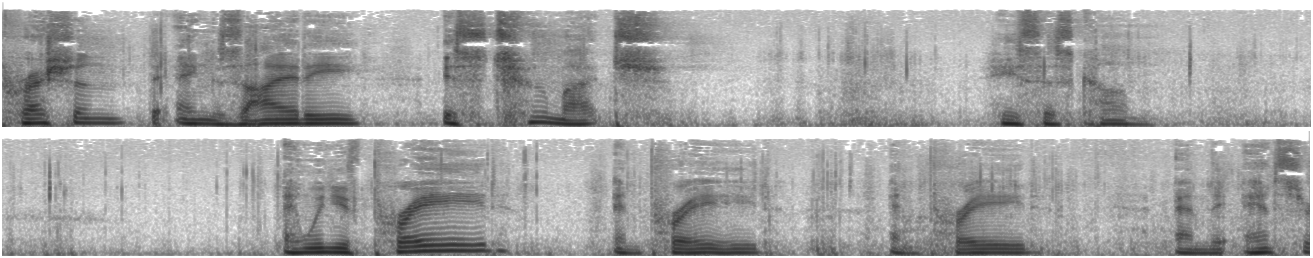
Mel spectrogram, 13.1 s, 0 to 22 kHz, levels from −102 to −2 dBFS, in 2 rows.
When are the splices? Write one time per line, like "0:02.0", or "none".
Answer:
0:07.9

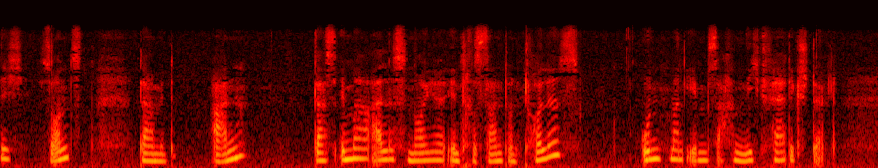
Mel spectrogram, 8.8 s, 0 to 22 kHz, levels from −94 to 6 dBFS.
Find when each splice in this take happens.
none

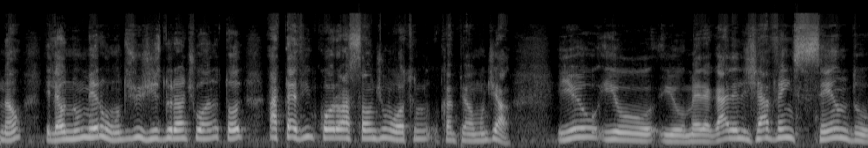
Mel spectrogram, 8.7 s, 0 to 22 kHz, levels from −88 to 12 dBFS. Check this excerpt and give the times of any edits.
none

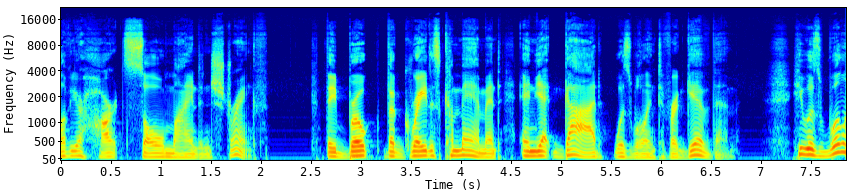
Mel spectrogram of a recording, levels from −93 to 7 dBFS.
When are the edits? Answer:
0:02.5

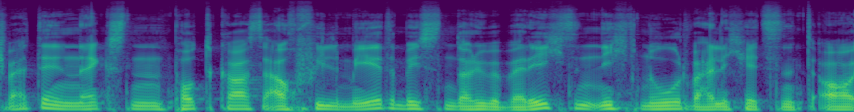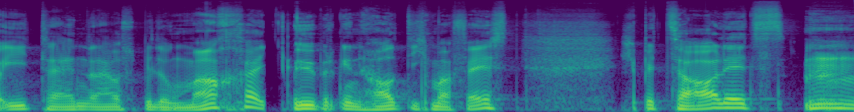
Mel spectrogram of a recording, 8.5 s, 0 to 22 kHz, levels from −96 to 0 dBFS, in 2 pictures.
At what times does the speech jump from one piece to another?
0:03.2
0:05.6

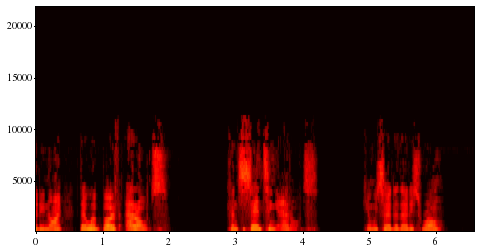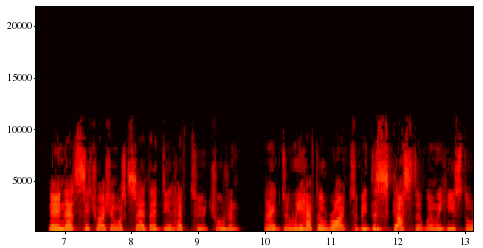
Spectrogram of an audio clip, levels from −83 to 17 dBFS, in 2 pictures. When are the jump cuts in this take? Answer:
0:06.6
0:07.9
0:09.9

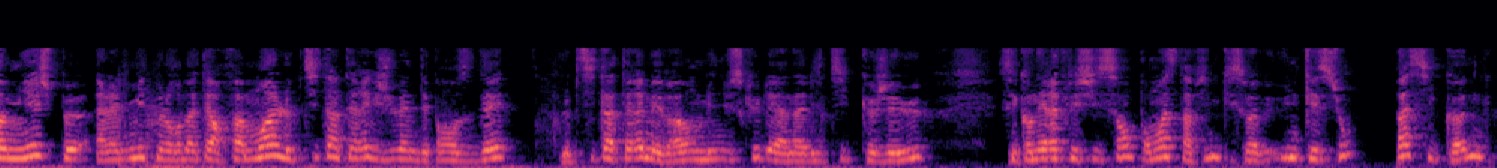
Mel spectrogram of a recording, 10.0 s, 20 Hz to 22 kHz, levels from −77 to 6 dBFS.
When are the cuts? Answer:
none

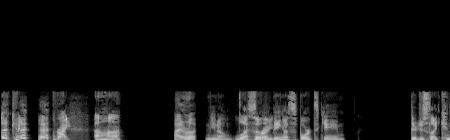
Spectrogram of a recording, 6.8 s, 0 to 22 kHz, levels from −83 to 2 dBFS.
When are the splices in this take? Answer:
0:02.9

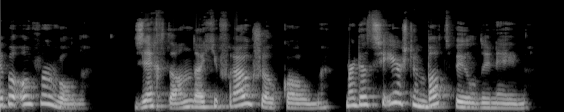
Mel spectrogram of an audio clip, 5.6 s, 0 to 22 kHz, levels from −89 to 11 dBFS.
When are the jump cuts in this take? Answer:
0:01.1

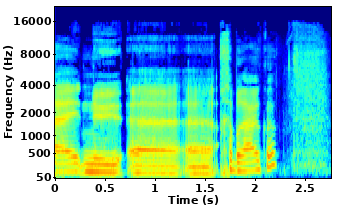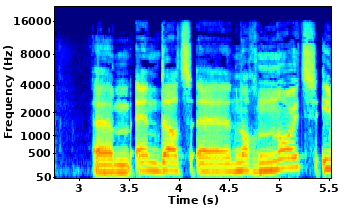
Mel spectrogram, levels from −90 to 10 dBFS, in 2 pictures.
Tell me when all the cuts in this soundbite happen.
0:01.6
0:03.5

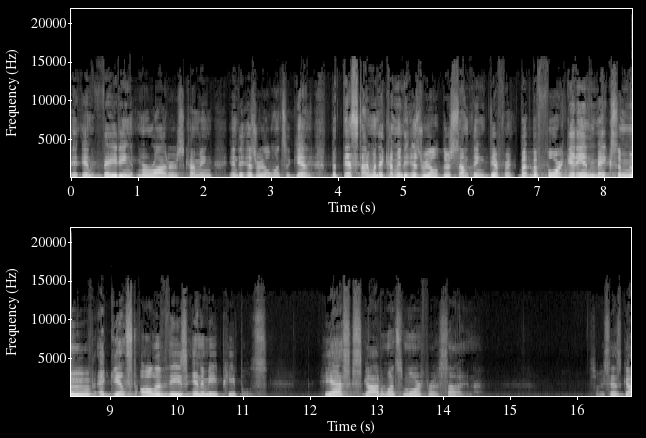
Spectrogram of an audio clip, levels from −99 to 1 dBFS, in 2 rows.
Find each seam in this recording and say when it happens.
0:06.7

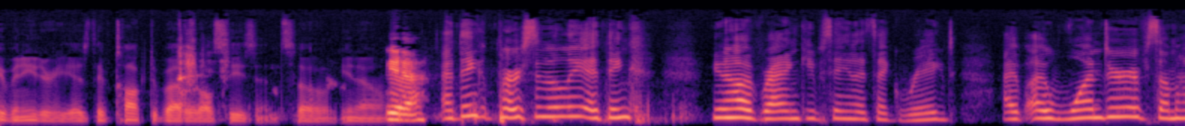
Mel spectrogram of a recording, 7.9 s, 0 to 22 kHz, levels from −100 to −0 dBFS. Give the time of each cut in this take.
none

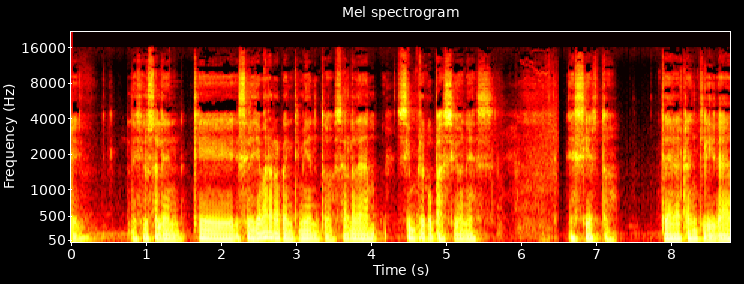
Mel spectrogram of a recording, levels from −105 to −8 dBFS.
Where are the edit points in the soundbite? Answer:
0:01.6
0:04.2
0:06.5

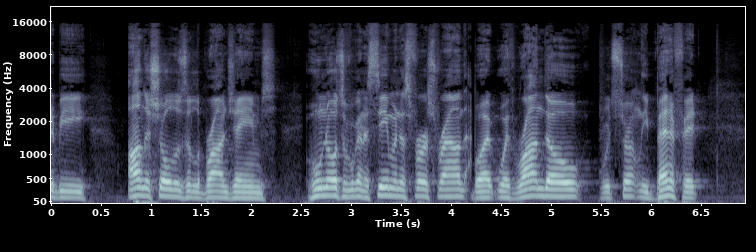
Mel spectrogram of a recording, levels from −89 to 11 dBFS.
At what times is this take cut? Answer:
0:02.5
0:04.2
0:05.5

